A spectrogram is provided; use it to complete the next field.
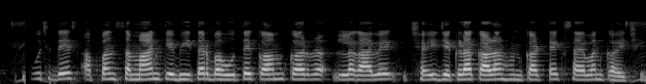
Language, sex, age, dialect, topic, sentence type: Magahi, female, 31-35, Western, banking, statement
